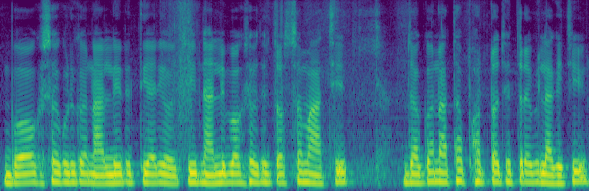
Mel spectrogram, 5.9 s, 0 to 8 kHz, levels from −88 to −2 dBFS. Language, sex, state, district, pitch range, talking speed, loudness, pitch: Odia, male, Odisha, Nuapada, 135-150 Hz, 160 wpm, -12 LUFS, 140 Hz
